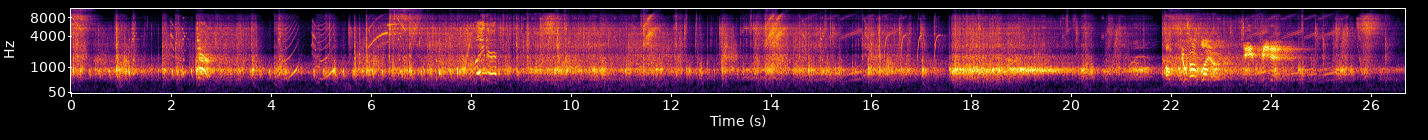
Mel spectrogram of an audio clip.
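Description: Punches, blasts and explosions from a fight ring out rapidly.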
